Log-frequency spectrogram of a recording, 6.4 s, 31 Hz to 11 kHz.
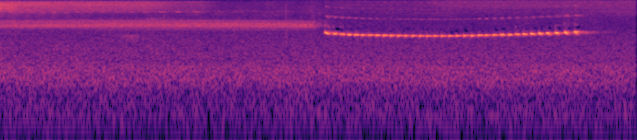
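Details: Rufous-capped antthrush, recorded 3 March 2016, gives a rapid run of about two dozen clear whistled notes over two and a half seconds, dipping slightly then rising at the end; a high insect drone precedes it.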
